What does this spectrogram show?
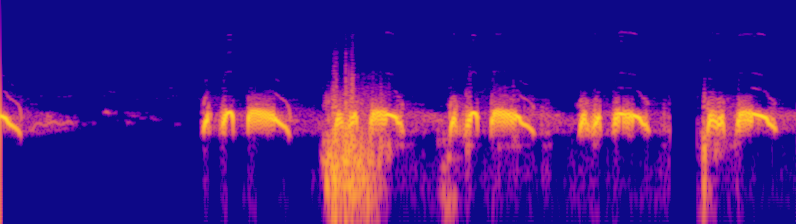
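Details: Spotted dove coo used to rouse other doves into cooing. One falling coo opens the clip, then phrases of two quick notes and a long sliding coo repeat. A sharp noisy knock is heard near the middle.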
